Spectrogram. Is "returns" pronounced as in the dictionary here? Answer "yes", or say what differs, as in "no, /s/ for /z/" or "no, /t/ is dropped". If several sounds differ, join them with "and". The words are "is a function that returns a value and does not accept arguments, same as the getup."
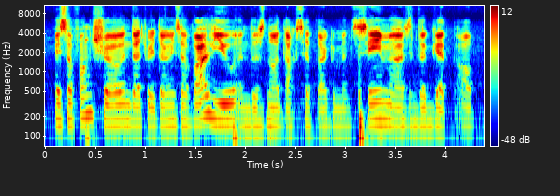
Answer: no, /s/ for /z/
